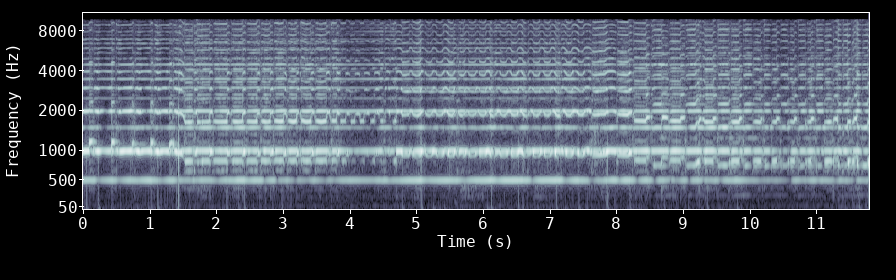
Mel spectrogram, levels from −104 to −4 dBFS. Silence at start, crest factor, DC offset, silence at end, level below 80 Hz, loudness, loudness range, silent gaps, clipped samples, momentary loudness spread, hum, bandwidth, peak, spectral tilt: 0 s; 14 dB; under 0.1%; 0 s; -70 dBFS; -18 LUFS; 2 LU; none; under 0.1%; 6 LU; none; 10 kHz; -4 dBFS; 3.5 dB/octave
